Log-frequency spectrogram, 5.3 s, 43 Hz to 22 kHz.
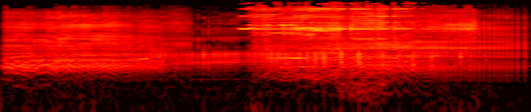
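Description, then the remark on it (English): Loud, drawn-out creaking of nine doors, a rasping, groaning squeal in two long stretches with a brief dip between, ending in a stuttering rattle. No one speaks. “9 doors a creaking.”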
